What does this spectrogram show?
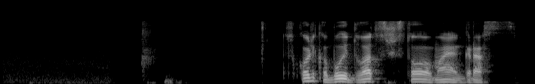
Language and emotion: Russian, neutral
